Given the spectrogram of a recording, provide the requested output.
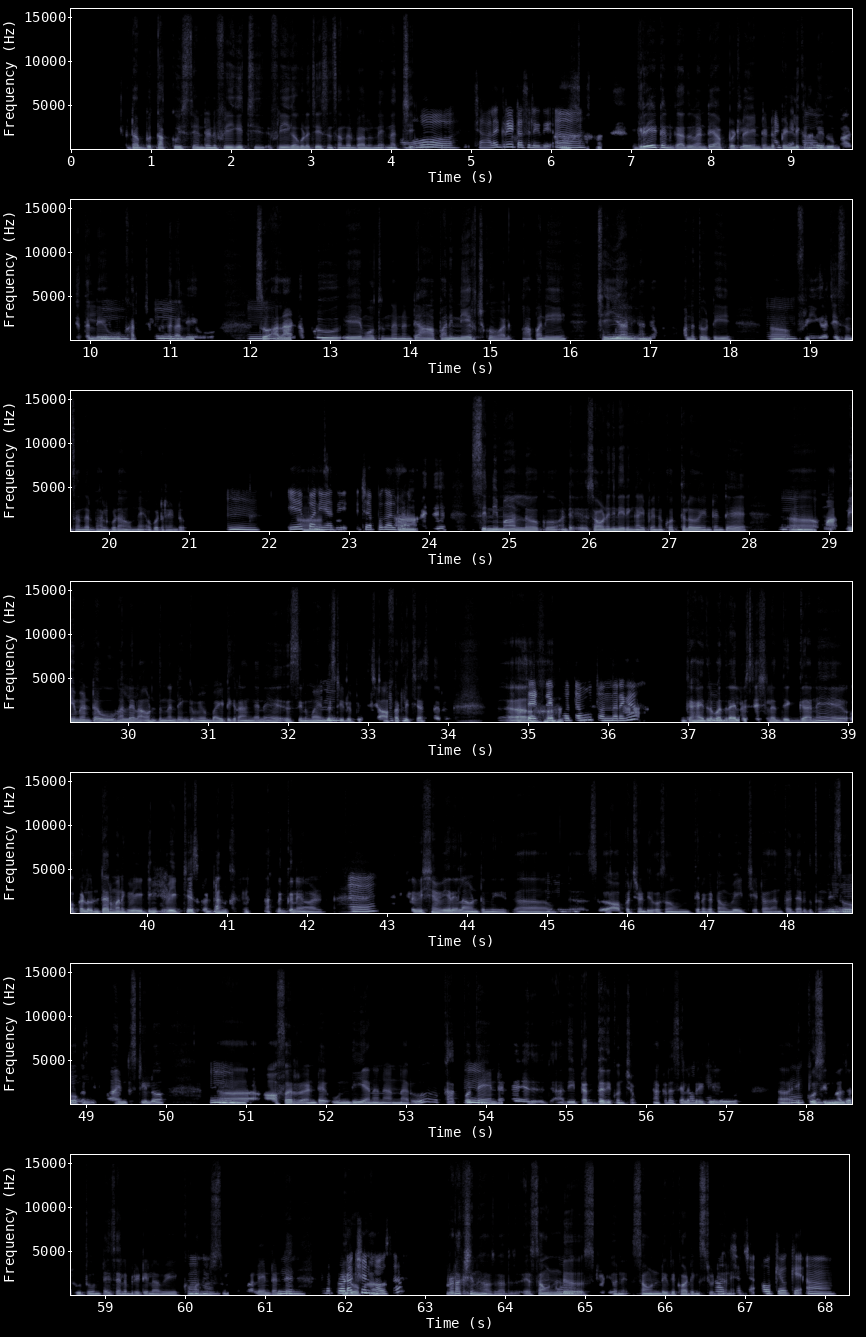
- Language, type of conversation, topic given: Telugu, podcast, పని ద్వారా మీకు సంతోషం కలగాలంటే ముందుగా ఏం అవసరం?
- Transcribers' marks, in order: other background noise; in English: "ఫ్రీగా"; in English: "గ్రేట్"; chuckle; in English: "గ్రేటని"; in English: "సో"; in English: "ఫ్రీగా"; in English: "సో"; in English: "సౌండ్ ఇంజినీరింగ్"; in English: "ఇండస్ట్రీలో"; in English: "ఆఫర్‌లిచ్చేస్తారు"; chuckle; in English: "రైల్వే స్టేషన్‌లో"; in English: "వేయిటింగ్ వేయిట్"; laughing while speaking: "అనుకుని అనుకునేవాన్ని"; chuckle; in English: "సో ఆపార్చునిటీస్"; in English: "వేయిట్"; in English: "సో"; in English: "ఇండస్ట్రీలో"; in English: "ఆఫర్"; in English: "ప్రొడక్షన్"; in English: "ప్రొడక్షన్ హౌస్"; in English: "సౌండ్ స్టూడియోనె. సౌండ్ రికార్డింగ్ స్టూడియోనె"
